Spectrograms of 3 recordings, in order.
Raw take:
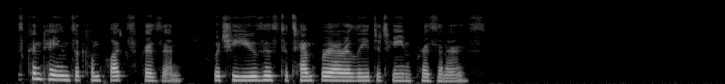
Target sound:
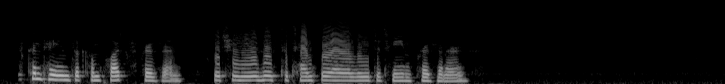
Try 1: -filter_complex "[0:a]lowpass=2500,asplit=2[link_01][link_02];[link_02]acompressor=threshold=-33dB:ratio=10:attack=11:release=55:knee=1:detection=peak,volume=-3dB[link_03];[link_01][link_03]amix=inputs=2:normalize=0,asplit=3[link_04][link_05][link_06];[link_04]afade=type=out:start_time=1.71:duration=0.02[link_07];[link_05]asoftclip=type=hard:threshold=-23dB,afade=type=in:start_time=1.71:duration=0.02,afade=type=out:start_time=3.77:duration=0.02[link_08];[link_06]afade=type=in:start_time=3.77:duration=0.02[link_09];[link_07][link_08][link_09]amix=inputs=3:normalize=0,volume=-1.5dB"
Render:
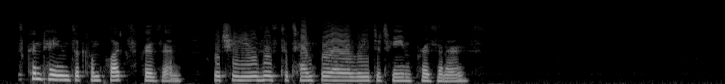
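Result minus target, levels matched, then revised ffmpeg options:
2,000 Hz band +3.0 dB
-filter_complex "[0:a]lowpass=1100,asplit=2[link_01][link_02];[link_02]acompressor=threshold=-33dB:ratio=10:attack=11:release=55:knee=1:detection=peak,volume=-3dB[link_03];[link_01][link_03]amix=inputs=2:normalize=0,asplit=3[link_04][link_05][link_06];[link_04]afade=type=out:start_time=1.71:duration=0.02[link_07];[link_05]asoftclip=type=hard:threshold=-23dB,afade=type=in:start_time=1.71:duration=0.02,afade=type=out:start_time=3.77:duration=0.02[link_08];[link_06]afade=type=in:start_time=3.77:duration=0.02[link_09];[link_07][link_08][link_09]amix=inputs=3:normalize=0,volume=-1.5dB"

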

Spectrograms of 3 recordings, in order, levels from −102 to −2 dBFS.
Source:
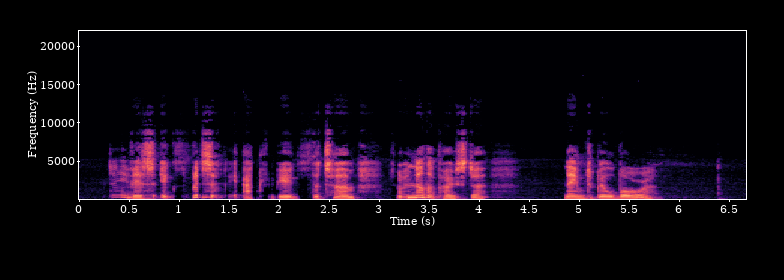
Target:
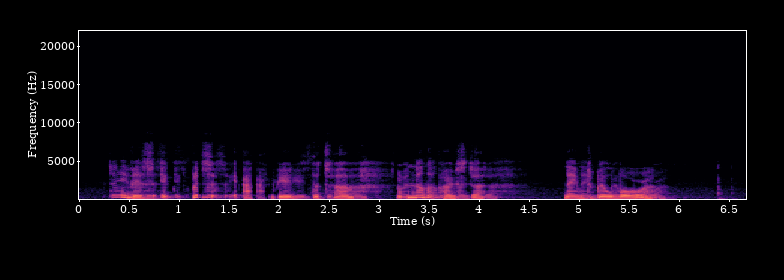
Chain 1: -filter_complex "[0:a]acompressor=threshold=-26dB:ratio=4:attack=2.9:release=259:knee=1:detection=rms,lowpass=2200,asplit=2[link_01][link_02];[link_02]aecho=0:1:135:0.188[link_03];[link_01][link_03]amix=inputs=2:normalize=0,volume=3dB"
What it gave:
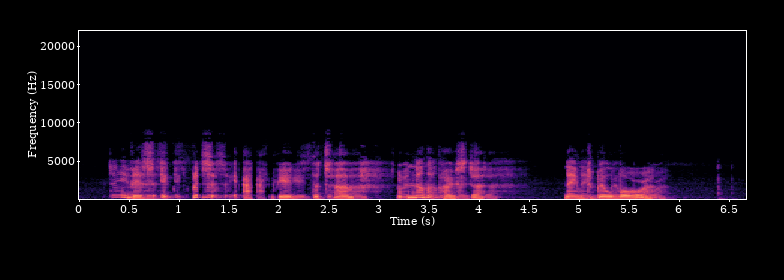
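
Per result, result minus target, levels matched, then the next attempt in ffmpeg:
2,000 Hz band +6.5 dB; downward compressor: peak gain reduction −5 dB
-filter_complex "[0:a]acompressor=threshold=-26dB:ratio=4:attack=2.9:release=259:knee=1:detection=rms,lowpass=1100,asplit=2[link_01][link_02];[link_02]aecho=0:1:135:0.188[link_03];[link_01][link_03]amix=inputs=2:normalize=0,volume=3dB"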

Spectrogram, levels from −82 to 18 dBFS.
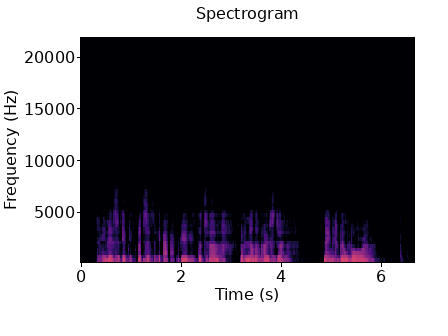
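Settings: downward compressor: peak gain reduction −5 dB
-filter_complex "[0:a]acompressor=threshold=-32.5dB:ratio=4:attack=2.9:release=259:knee=1:detection=rms,lowpass=1100,asplit=2[link_01][link_02];[link_02]aecho=0:1:135:0.188[link_03];[link_01][link_03]amix=inputs=2:normalize=0,volume=3dB"

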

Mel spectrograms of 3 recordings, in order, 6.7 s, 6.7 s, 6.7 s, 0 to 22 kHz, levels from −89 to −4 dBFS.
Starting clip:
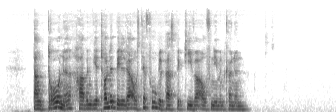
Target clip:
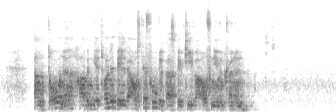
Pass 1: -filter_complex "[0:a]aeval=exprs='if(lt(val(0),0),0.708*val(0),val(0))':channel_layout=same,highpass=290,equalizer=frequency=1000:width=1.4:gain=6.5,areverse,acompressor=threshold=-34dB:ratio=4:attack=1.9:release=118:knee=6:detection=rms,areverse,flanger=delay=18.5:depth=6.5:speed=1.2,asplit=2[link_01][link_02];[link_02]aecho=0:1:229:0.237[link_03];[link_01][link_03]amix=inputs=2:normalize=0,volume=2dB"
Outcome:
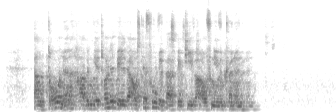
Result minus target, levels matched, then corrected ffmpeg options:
echo-to-direct +11.5 dB; 1,000 Hz band −3.0 dB
-filter_complex "[0:a]aeval=exprs='if(lt(val(0),0),0.708*val(0),val(0))':channel_layout=same,highpass=290,equalizer=frequency=1000:width=1.4:gain=16.5,areverse,acompressor=threshold=-34dB:ratio=4:attack=1.9:release=118:knee=6:detection=rms,areverse,flanger=delay=18.5:depth=6.5:speed=1.2,asplit=2[link_01][link_02];[link_02]aecho=0:1:229:0.0631[link_03];[link_01][link_03]amix=inputs=2:normalize=0,volume=2dB"

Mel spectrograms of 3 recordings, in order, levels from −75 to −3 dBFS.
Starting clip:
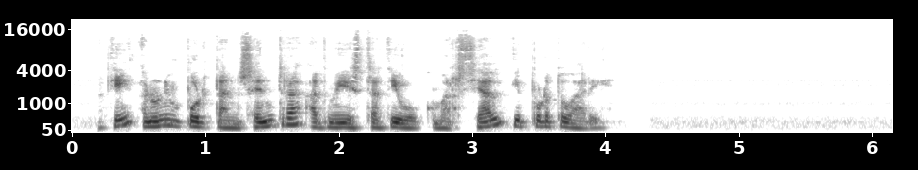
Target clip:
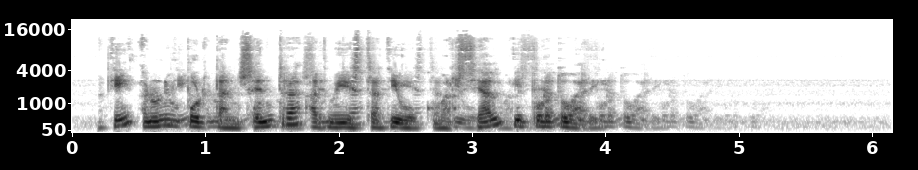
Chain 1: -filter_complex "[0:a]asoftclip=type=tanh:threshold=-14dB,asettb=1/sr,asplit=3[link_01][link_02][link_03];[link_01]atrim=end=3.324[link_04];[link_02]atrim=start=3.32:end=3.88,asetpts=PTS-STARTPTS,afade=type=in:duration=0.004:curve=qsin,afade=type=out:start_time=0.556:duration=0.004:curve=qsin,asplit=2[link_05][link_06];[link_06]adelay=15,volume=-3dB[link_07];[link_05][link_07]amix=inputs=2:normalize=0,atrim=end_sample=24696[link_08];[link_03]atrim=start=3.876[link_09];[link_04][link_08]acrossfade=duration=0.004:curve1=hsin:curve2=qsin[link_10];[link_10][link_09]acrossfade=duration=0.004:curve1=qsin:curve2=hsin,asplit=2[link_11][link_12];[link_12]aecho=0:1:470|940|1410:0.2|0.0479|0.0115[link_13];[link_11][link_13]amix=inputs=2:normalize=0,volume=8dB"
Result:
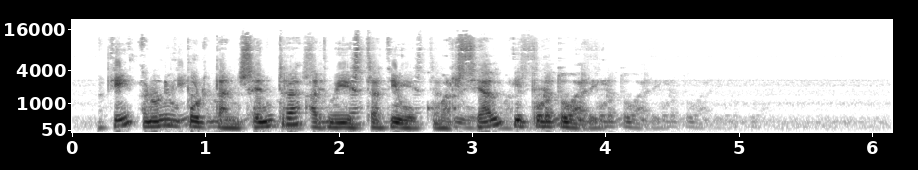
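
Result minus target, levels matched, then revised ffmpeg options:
soft clipping: distortion +17 dB
-filter_complex "[0:a]asoftclip=type=tanh:threshold=-4dB,asettb=1/sr,asplit=3[link_01][link_02][link_03];[link_01]atrim=end=3.324[link_04];[link_02]atrim=start=3.32:end=3.88,asetpts=PTS-STARTPTS,afade=type=in:duration=0.004:curve=qsin,afade=type=out:start_time=0.556:duration=0.004:curve=qsin,asplit=2[link_05][link_06];[link_06]adelay=15,volume=-3dB[link_07];[link_05][link_07]amix=inputs=2:normalize=0,atrim=end_sample=24696[link_08];[link_03]atrim=start=3.876[link_09];[link_04][link_08]acrossfade=duration=0.004:curve1=hsin:curve2=qsin[link_10];[link_10][link_09]acrossfade=duration=0.004:curve1=qsin:curve2=hsin,asplit=2[link_11][link_12];[link_12]aecho=0:1:470|940|1410:0.2|0.0479|0.0115[link_13];[link_11][link_13]amix=inputs=2:normalize=0,volume=8dB"

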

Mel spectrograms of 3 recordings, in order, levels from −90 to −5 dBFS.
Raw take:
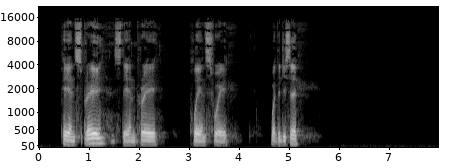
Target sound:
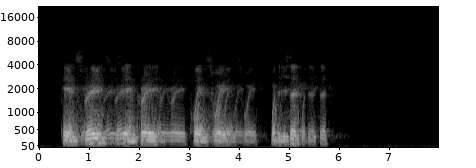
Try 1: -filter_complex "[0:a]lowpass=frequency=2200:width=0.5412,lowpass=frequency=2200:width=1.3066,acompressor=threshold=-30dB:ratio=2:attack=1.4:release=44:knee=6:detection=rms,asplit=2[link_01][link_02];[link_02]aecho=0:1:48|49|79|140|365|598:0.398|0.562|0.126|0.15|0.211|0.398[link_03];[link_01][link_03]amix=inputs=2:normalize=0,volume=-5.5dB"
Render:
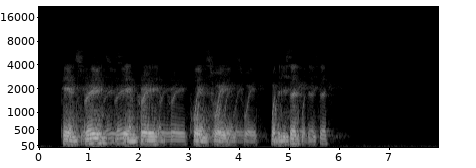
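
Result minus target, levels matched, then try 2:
downward compressor: peak gain reduction +3.5 dB
-filter_complex "[0:a]lowpass=frequency=2200:width=0.5412,lowpass=frequency=2200:width=1.3066,acompressor=threshold=-23dB:ratio=2:attack=1.4:release=44:knee=6:detection=rms,asplit=2[link_01][link_02];[link_02]aecho=0:1:48|49|79|140|365|598:0.398|0.562|0.126|0.15|0.211|0.398[link_03];[link_01][link_03]amix=inputs=2:normalize=0,volume=-5.5dB"

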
